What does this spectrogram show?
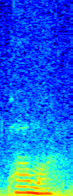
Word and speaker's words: plumber: For the example, climb, crumb, lamb, thumb, jam, plumber. Climb, crumb, lamb, thumb, jam, plumber. So I'm not pronouncing the B, I'm just pronouncing the M consonant sound.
